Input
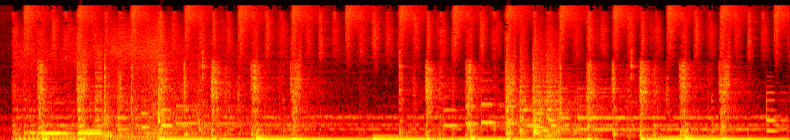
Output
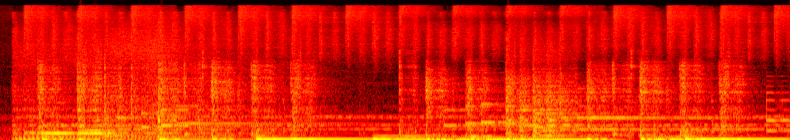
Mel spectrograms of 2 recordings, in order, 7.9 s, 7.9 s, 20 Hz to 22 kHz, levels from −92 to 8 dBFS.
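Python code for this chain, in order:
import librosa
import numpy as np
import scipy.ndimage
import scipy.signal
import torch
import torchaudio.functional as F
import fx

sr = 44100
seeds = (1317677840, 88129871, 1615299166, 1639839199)

y = fx.graphic_eq_31(x, sr, hz=(125, 250, 3150, 12500), db=(10, -10, -9, -10), at=(4.01, 5.94))
y = fx.rev_gated(y, sr, seeds[0], gate_ms=180, shape='rising', drr_db=4.5)
y = y * 10.0 ** (-4.0 / 20.0)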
